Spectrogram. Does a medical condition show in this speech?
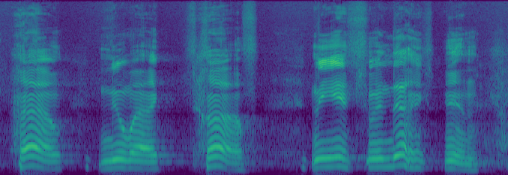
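Yes: ALS.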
